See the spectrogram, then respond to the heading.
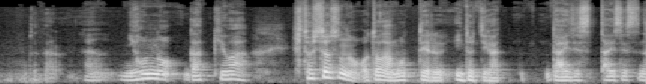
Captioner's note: speaking in foreign language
